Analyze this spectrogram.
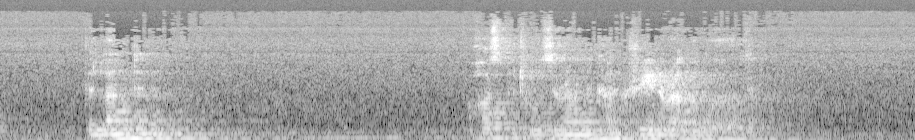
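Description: A man chants in a slow, sung tone in a large echoing hall.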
